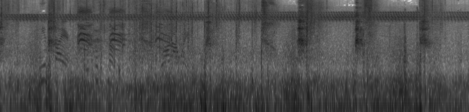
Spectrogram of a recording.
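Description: A torch flame crackles and flutters.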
